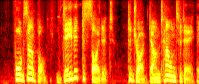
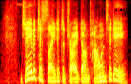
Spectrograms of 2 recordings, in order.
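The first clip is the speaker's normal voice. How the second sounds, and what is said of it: Northern Irish accent. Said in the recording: “In Northern Irish accent, it would come across like”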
